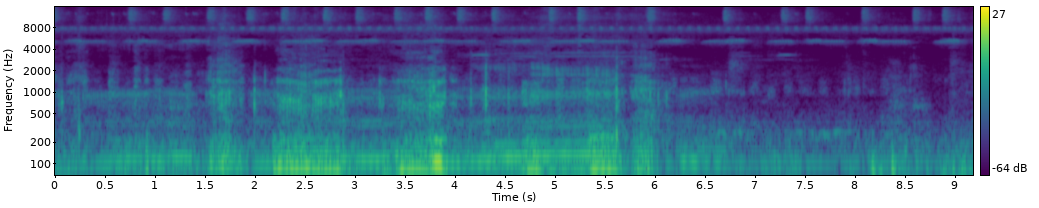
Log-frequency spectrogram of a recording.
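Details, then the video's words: During tyre pulling between a male German Shepherd and a female Rottweiler, heavy low growling swells from about the second mark to six seconds, thick and rasping, before fading to quieter rumbles under a constant high-pitched cricket-like buzz. "German Shepherd vs Rottweiler Growling"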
